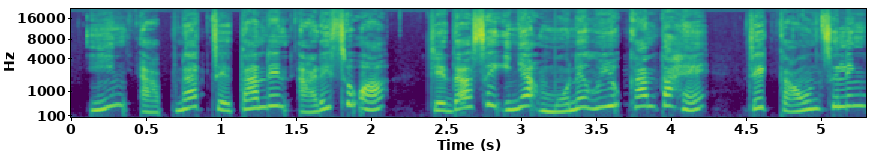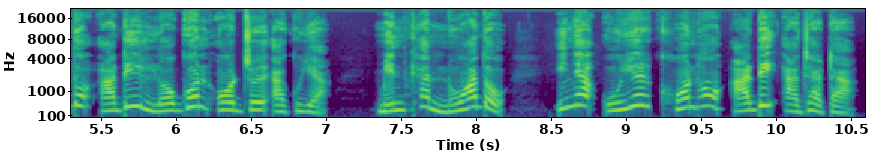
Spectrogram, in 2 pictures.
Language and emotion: Santali, angry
